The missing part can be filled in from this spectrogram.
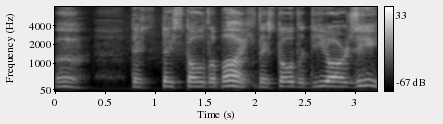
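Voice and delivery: mock frantic, panicked and out of breath. Retelling how Wardo woke him up about the stolen bike, imitating Wardo frantic. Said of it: "He's out of breath".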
